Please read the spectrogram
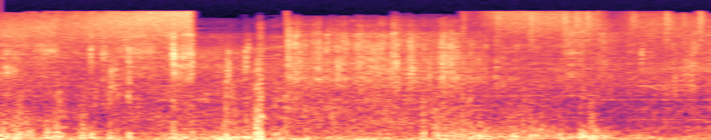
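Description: Wind buffeting the microphone at an open car window, over the low rumble of the car.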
